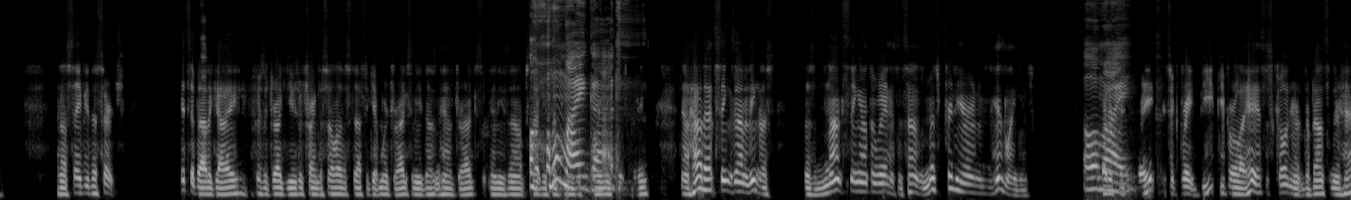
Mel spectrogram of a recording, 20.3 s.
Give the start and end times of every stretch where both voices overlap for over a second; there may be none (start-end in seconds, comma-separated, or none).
8.0-9.3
